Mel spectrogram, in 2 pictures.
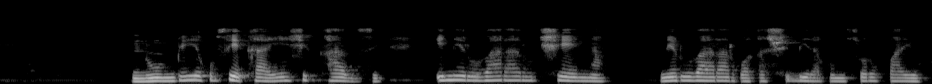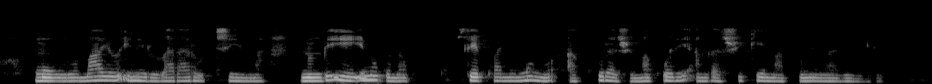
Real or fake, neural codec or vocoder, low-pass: real; none; 5.4 kHz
